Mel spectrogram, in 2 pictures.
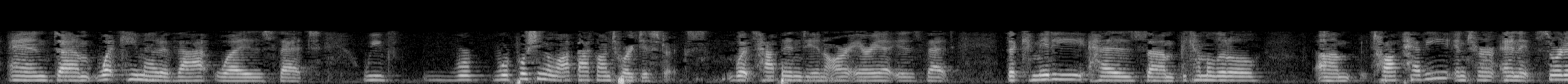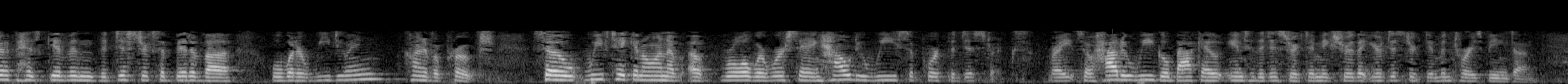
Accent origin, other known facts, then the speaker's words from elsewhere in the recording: Winnipeg, Manitoba, Canada; I'm here from Winnipeg, Manitoba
